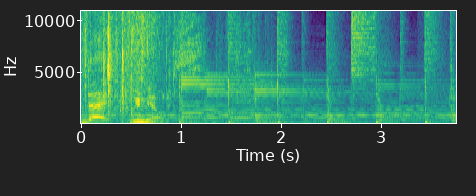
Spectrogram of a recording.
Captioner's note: whispering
